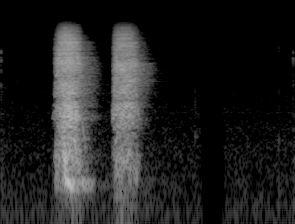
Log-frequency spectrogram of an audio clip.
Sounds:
Sniff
